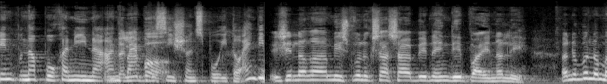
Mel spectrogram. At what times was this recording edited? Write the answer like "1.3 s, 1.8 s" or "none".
2.7 s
